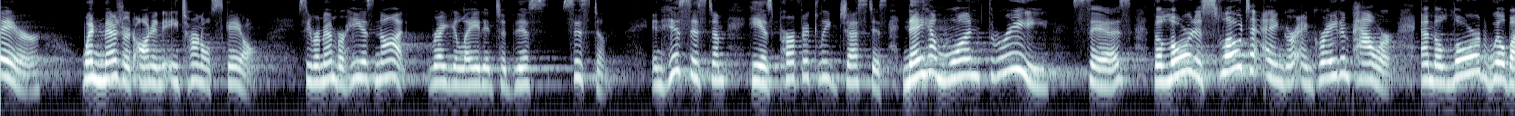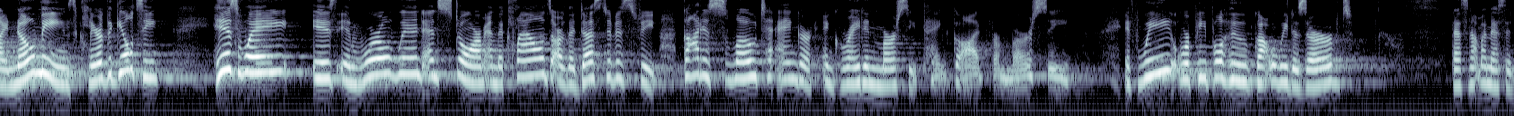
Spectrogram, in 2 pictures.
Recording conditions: large echoing room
